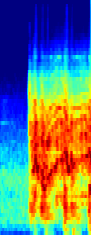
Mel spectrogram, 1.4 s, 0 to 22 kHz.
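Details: Husqvarna FE 501 in cold conditions below 20°C, cold start button pushed, on its stock underrated battery: the starter labours through slow surges without catching; the battery lacks cold cranking amps for a brisk crank.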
